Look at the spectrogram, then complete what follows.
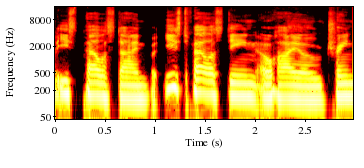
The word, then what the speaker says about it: East Palestine: yeah if you don't know about the East Palestine Ohio and I've learned it is pronounced Palestine not East Palestine but East Palestine Ohio train derailment where Trains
